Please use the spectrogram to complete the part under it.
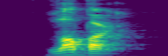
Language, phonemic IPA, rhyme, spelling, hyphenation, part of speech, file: Dutch, /ˈlɑ.bər/, -ɑbər, labber, lab‧ber, adjective, Nl-labber.ogg
- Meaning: weak, soft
